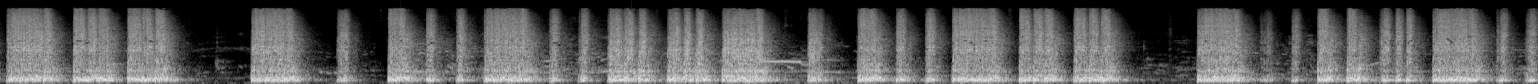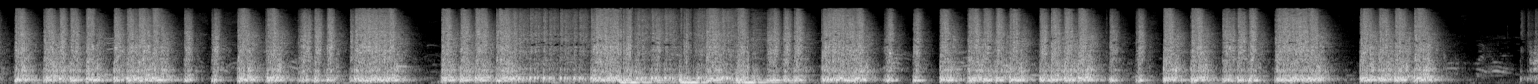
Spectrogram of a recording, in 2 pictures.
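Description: A corps of parade field drums, snare-type side drums, playing marching beats and rolls in dense runs of strokes, with short breaks between passages.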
